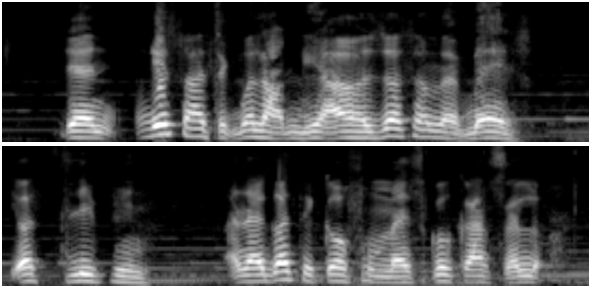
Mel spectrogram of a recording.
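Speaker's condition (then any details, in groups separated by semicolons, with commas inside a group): Cerebral palsy, severe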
